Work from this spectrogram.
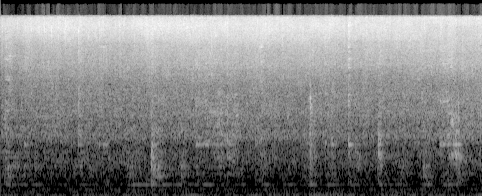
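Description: Vegetables for an egg tomato curry sizzle steadily in a hot pan, with a continuous close frying hiss and a few soft stirring scrapes.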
